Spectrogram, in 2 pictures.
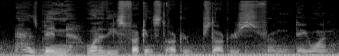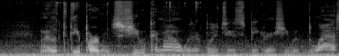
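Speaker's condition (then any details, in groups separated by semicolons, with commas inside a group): No condition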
